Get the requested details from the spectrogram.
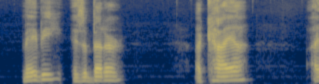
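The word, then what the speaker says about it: Achaia: maybe is it better akaya i i think some people say aka but i think it's a kaya as is a better uh pronunciation the ai should be an i uh kaya um but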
